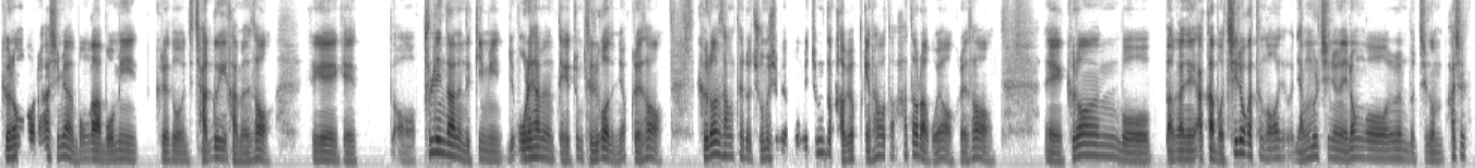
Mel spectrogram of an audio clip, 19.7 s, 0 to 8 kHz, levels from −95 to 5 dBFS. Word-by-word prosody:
그런 135 +3 +3
거를 125 -1 0
하시면 140 -4 +1
뭔가 110 +1 +5
몸이 105 +1 -2 0.2
그래도 100 -1 -3
이제 95 0 -8
자극이 115 +3 +2
가면서 90 +6 0 0.5
그게 105 -2 +3
이렇게 90 0 -5 0.5
어 - - -9
풀린다는 175 -7 +5
느낌이 100 0 -5
이제 115 - -8
오래 120 +2 +6
하면 130 -5 +1
되게 95 +1 -1
좀 140 - -7
들거든요. 110 -2 +1
그래서 - - 0 0.5
그런 165 +6 +4
상태로 145 -5 -4
주무시면 125 - -3
몸이 395 -2 -8
좀 185 0 -5
더 175 - +3
가볍긴 110 +3 0
하더 145 +1 -4
하더라고요. 155 0 0
그래서 95 0 -2 0.7
예 90 -4 +2
그런 150 - 0
뭐 95 -2 0 0.2
만약에 110 +1 +2
아까 125 - +7
뭐 95 - 0
치료 180 0 +6
같은 145 -3 +1
거 130 +1 -2 0.2
약물 125 +9 -3
치료나 120 -4 +1
이런 125 +5 0
거는 115 -1 -2
뭐 100 - -10
지금 100 -1 -5
하실 140 +1 -2
120 Hz, 325 characters per minute, -24 LUFS, 100-140 Hz, 0.7 s, 아까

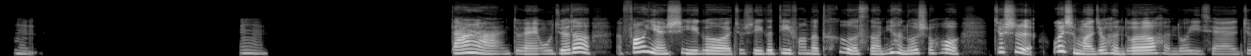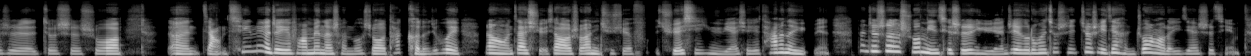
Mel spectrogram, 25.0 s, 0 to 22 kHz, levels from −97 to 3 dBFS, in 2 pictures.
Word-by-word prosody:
嗯。 210 0 -14 2.1
嗯。 225 -3 -12 1.8
当 240 +3 +6
然， 195 -5 0
对。 190 -3 -3
我 205 +2 -9
觉 220 +2 +1
得 290 -1 +4 0.3
方 310 +8 +5
言 205 -8 +4
是 220 - +1
一 210 -2 0
个 200 -3 +1
就 225 +4 -13
是 220 0 -7
一 - - -2
个 215 - 0
地 235 +2 -2
方 220 0 -10
的 195 -1 -3
特 255 - -3
色， 195 -1 -5
你 225 +9 -2
很 260 -6 +1
多 215 +3 -1
时 235 -1 -4
候 230 -3 -1 0.3
就 310 - -1
是 305 -4 +3 0.2
为 370 +2 +5
什 285 -8 +3
么 185 -2 +2
就 215 +4 -1
很 210 -5 -2
多 210 +3 +3
很 210 -5 -11
多 195 +2 -10
以 200 -1 -11
前 180 -1 -11
就 215 - -13
是 195 -4 -9
就 205 +2 -12
是 195 -1 -10
说， 200 0 +1 0.5
呃， 195 -2 0
讲 175 - +1
侵 340 - -9
略 370 -6 +3
这 255 - +4
一 230 - +5
方 225 0 +1
面 235 - +3
的 200 -1 +1
很 195 -2 -9
多 195 +2 -11
时 205 - -8
候， 195 -1 +3
它 255 +7 -9
可 210 -7 -1
能 180 0 -6
就 210 - -11
会 230 -3 +2 0.2
让 220 -5 +3
在 230 +2 +4
学 220 - -3
校 210 -2 +4
的 195 - +3
时 200 - -5
候 205 - +2
让 210 - +3
你 200 - +1
去 210 - -11
学 190 -2 -10
方 - - -20 0.2
学 205 0 -1
习 225 -1 -5
语 195 -4 -10
言， 170 +1 -8
学 200 - -11
习 200 - -8
他 260 +5 -2
们 280 - +4
的 250 - +4
语 195 -2 -3
言。 260 -1 -16 0.3
那 390 - -9
就 370 0 +4
是 365 -1 +4
说 315 -1 0
明 270 -6 +5
其 235 -1 -1
实 225 0 +2
语 200 -3 -7
言 180 +1 -8
这 240 +1 +2
个 225 - +1
东 235 - 0
西 245 - +1
就 275 - -6
是 275 -3 -11
就 310 +3 -2
是 290 - -4
一 - - +4
件 265 +1 +2
很 205 -6 -8
重 270 +6 +2
要 215 -4 +1
的 185 - -5
一 185 - -13
件 200 +1 -10
事 215 +2 -11
情。 245 +5 -17
215 Hz, 270 characters per minute, -24 LUFS, 200-245 Hz, 2.1 s, 当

